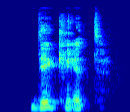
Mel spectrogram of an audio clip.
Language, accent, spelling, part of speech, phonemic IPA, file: French, Canada, décrite, verb, /de.kʁit/, LL-Q150 (fra)-décrite.wav
- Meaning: feminine singular of décrit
